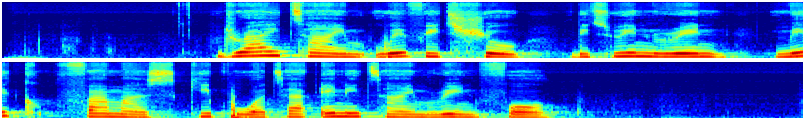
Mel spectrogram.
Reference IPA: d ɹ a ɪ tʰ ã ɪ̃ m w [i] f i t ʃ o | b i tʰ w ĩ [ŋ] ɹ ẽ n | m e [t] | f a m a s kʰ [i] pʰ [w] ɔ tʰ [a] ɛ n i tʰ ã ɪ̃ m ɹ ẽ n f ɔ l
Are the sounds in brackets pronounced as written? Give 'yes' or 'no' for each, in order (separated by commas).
no, no, no, yes, yes, yes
